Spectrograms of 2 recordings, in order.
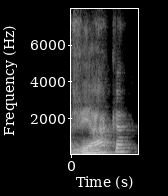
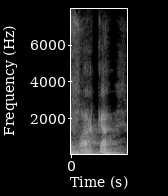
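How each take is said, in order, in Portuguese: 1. A palavra começa com o nome da letra 'vê'. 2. A palavra começa com uma sílaba simples 'vah'. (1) "Não é veaca" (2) "é vaca"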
